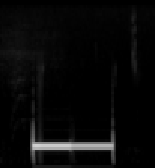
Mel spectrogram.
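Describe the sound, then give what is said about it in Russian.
A telephone ringing tone sounds as a call goes through: a single steady, low-pitched beep lasting under a second, clean and alone, followed by silence. “Ну что, набираем? Да. Набираем. Сейчас. А, звонок идет.”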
